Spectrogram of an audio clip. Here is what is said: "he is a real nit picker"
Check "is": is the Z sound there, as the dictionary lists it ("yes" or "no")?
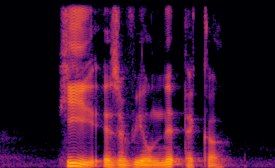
yes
